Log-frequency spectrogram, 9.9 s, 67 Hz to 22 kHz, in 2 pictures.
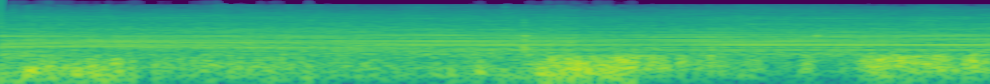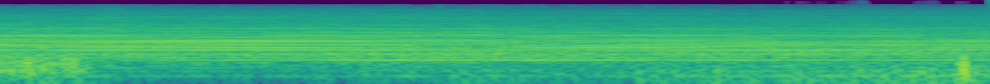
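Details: AC condenser on a no-cooling call, restarted after adding a hard start; compressor rated 19.9 A, fan about 1–1.2 A. Steady compressor hum under smooth fan whoosh, some early wind gusts, no buzzing or chatter: normal running.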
